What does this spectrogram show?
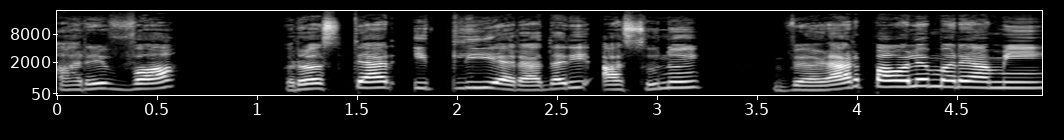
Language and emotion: Goan Konkani, surprised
